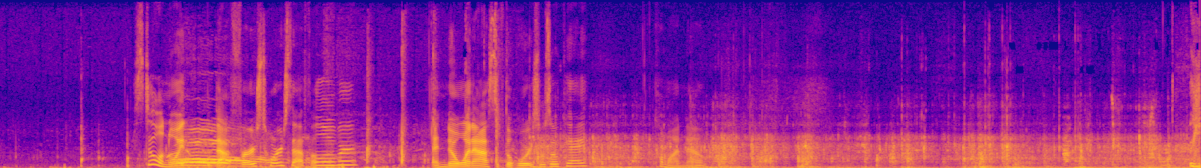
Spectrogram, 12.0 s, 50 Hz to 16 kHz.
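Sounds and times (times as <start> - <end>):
wind buffeting camera: 0.0 - 12.0
water rushing along hull: 1.8 - 12.0.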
